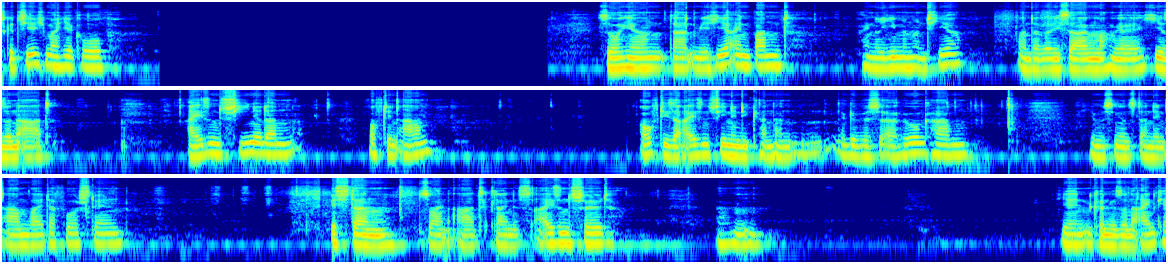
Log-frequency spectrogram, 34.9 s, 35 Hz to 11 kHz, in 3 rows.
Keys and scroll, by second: 2.1 space, 3.0 e, 3.4 b, 4.8 e, 5.2 b, 21.2 space, 22.0 space, 26.7 space.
